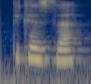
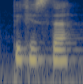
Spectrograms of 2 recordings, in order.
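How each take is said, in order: The two takes are said the same way.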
